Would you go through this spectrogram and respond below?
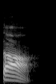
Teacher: জিহ্বার আগায় উপরে দুই দাঁতের গোড়ায় লাগিয়ে আপনার উচ্চারণ করতে হবে তা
